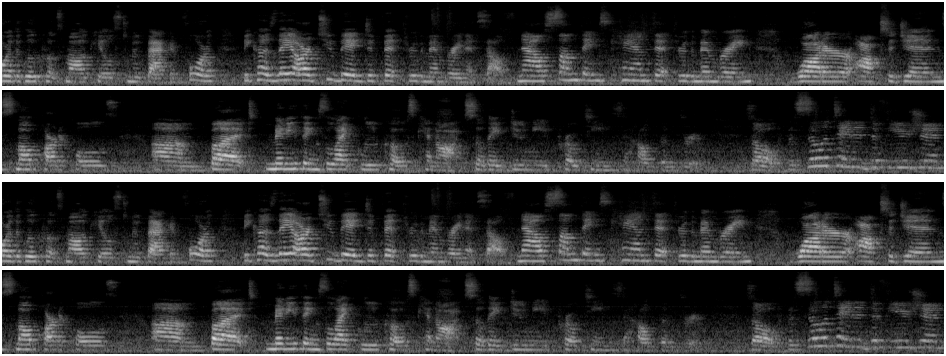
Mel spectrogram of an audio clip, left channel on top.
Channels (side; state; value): both; normal; correlation 0.35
